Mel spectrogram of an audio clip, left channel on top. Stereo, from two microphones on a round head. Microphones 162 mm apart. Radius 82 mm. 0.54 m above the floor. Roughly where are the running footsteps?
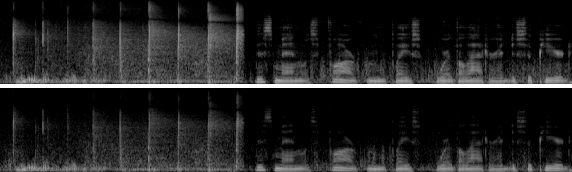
Left.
